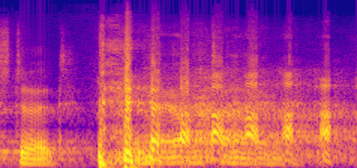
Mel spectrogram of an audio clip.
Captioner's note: laughter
